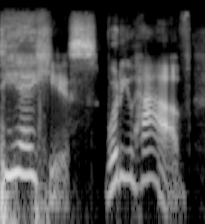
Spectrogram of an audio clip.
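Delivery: put-on Greek accent. Quoting your mom complaining about her frizzy hair, in her Greek accent. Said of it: "in her Greek accent".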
